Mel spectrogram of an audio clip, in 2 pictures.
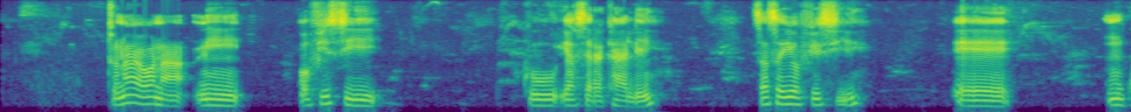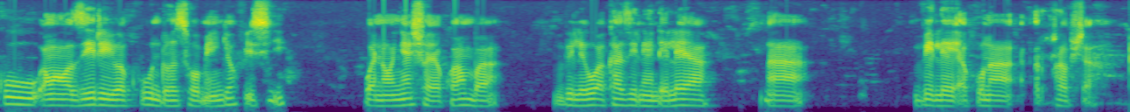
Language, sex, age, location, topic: Swahili, male, 18-24, Wajir, government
